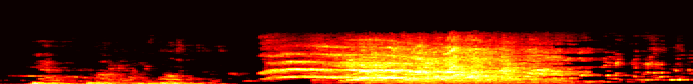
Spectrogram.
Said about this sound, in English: why don't you show us, if you've never heard a goat, this is what a goat genuinely sounds like.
